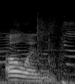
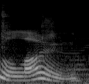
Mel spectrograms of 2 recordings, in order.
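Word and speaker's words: Ioan: I think it's pronounced Owen, but feel free to yell at me in chat if that's not true. That's what I've always said. Wait, they're saying loan. No, it's not loan. I think Owen Grufford pronounces it Owen.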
